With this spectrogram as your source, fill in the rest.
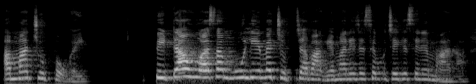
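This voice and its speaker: A woman's voice: sits high, sing-song, brisk, a bit bright. A young woman teacher who reads a novel passage by passage and explains each line in simple words.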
